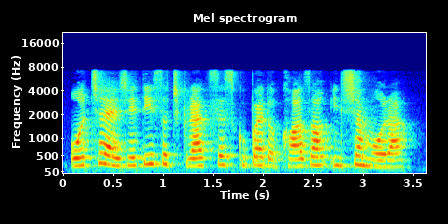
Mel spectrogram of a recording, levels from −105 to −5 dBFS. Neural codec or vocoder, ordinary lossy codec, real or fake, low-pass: codec, 16 kHz, 0.9 kbps, LongCat-Audio-Codec; none; fake; 7.2 kHz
